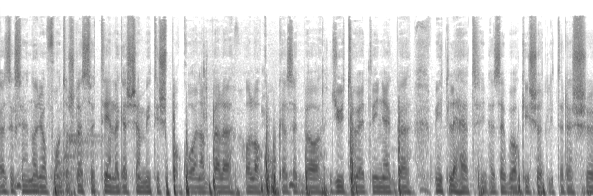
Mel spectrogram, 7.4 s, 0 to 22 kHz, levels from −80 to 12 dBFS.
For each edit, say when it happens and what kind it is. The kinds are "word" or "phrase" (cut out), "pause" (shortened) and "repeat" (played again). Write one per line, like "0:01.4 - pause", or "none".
0:06.1 - word

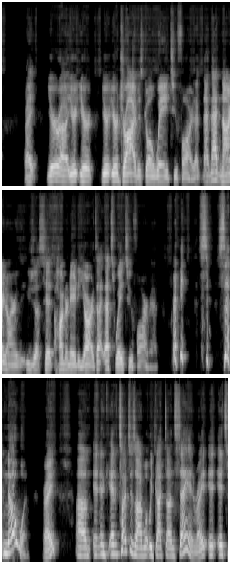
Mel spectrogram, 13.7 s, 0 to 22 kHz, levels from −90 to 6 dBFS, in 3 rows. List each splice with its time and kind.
0:12.2 - word

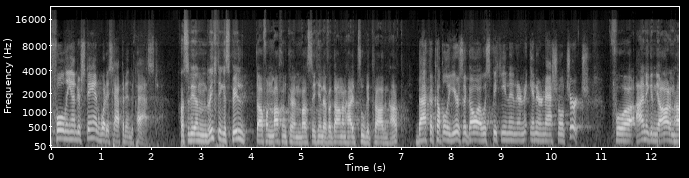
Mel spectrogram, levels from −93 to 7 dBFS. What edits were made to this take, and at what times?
none

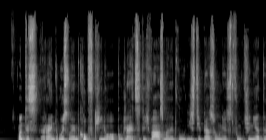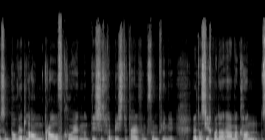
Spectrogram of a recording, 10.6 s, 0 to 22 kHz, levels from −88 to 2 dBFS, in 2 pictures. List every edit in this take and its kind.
0:07.4 - word
0:09.3 - phrase

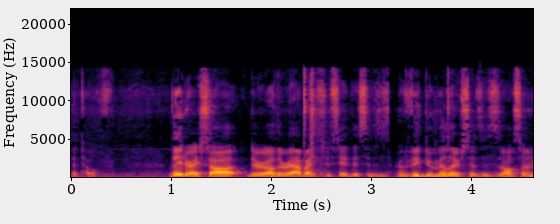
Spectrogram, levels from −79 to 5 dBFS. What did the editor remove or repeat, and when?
0:03.2 - word

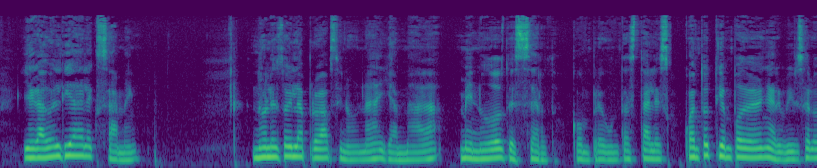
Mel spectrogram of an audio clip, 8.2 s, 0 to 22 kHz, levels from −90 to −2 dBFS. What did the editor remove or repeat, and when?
0:03.3 - word
0:04.5 - pause
0:06.7 - word

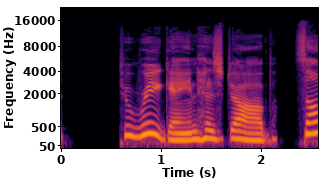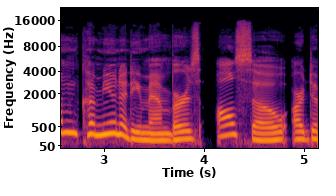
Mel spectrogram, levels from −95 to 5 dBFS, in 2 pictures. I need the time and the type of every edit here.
0:02.2 - pause

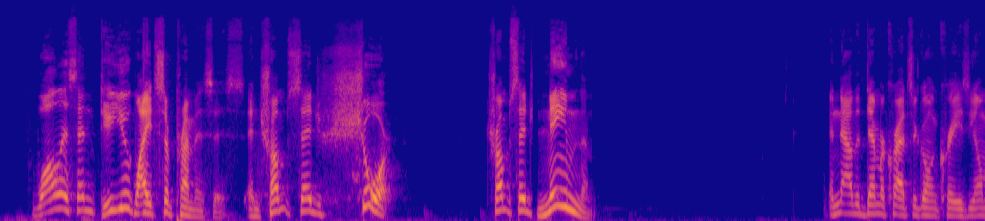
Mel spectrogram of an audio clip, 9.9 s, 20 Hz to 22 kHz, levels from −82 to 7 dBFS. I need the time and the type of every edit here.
0:00.9 - word
0:01.3 - word
0:05.3 - word

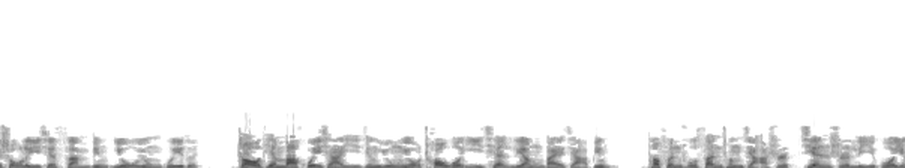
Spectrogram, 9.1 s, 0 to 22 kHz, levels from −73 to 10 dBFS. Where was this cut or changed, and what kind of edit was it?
none

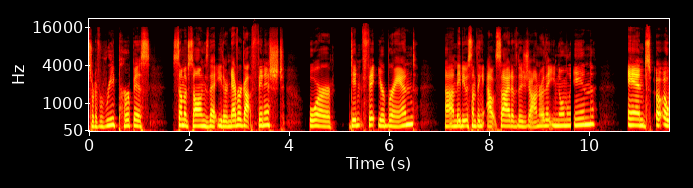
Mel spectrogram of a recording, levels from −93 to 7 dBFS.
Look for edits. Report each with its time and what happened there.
0:02.0 - word
0:09.6 - word

